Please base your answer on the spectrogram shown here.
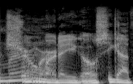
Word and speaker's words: Schumer: Schumer.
